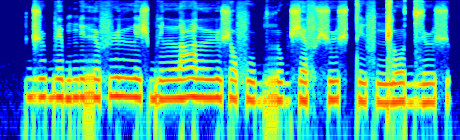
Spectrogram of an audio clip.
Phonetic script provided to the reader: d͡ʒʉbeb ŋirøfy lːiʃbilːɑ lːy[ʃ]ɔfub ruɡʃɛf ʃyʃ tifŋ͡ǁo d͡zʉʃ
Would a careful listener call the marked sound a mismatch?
no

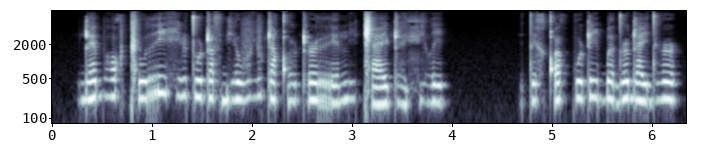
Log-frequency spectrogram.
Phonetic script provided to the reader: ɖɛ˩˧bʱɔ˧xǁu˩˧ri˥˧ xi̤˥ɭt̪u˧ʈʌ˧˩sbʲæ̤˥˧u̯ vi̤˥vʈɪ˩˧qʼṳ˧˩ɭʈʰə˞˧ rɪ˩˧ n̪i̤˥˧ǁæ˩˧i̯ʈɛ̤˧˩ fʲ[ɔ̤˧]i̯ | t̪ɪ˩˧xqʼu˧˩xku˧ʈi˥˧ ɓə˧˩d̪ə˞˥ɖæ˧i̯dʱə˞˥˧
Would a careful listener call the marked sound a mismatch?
yes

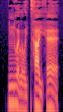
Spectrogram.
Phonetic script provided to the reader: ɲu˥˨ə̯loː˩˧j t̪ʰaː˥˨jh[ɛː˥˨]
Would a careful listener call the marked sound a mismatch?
no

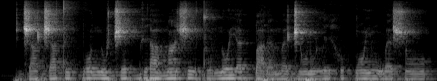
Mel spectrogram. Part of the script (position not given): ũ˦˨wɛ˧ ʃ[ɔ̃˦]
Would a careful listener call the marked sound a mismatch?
yes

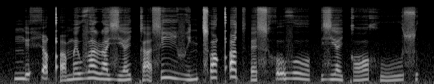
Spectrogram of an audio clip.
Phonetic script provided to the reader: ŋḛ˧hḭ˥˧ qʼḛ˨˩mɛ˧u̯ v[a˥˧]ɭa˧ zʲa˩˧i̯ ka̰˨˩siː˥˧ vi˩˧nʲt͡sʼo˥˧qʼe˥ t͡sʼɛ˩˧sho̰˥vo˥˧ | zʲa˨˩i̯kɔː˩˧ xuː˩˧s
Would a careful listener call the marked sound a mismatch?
no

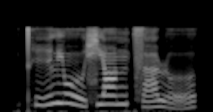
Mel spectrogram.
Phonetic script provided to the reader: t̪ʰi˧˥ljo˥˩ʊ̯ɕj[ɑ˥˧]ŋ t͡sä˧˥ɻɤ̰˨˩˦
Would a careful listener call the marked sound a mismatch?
yes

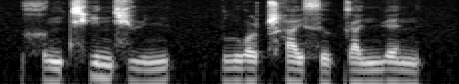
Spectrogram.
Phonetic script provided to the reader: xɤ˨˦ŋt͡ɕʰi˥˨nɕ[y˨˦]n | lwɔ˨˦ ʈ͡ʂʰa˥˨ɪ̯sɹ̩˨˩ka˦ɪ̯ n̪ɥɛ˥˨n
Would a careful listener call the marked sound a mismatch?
no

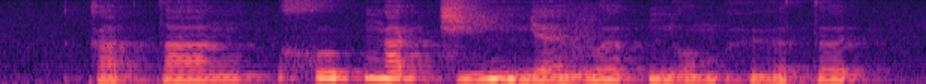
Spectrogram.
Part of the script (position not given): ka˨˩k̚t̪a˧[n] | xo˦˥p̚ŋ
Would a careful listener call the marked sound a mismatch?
yes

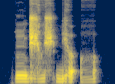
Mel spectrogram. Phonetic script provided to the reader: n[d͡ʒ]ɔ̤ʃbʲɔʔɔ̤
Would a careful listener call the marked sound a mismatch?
no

